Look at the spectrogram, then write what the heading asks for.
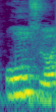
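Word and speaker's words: Ohm's law: तो यही जो स्टेटमेंट मिला आपको, सिंपली V बराबर I R, यही है ओम्स लॉ या फिर ओम का नियम। ये OHM में H साइलेंट है, ध्यान रखना, स्पेलिंग बिल्कुल सही लिखी हुई है, ओम्स लॉ।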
